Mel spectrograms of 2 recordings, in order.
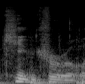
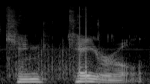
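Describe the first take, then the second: First: The K merges into one word, like cruel. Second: The K is said as a separate letter. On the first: The speaker calls it wrong. "they called him King Cruel" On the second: The speaker calls it right. "I always read it as King K. Rool"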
